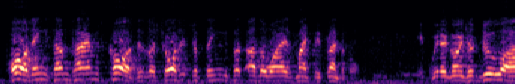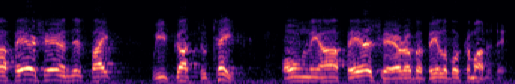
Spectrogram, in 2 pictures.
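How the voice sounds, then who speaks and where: Guy doing a pompous mayor, speechy, slightly high voice, muffled old radio. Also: brisk, a bit bright, natural voice. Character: pompous self-important mayor. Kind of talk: 1940s radio comedy acting. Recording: dull vintage radio broadcast.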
